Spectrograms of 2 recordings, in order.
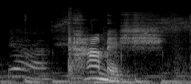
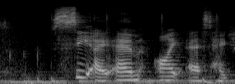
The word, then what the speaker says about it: Camish: Excuse the pronunciation, he says. Sherelle Camish. C-A-M-I-S-H.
